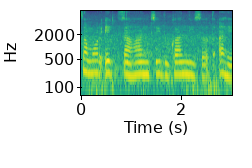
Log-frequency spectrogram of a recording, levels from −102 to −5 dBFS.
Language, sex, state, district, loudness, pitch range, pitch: Marathi, female, Maharashtra, Gondia, -15 LUFS, 205-225 Hz, 215 Hz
